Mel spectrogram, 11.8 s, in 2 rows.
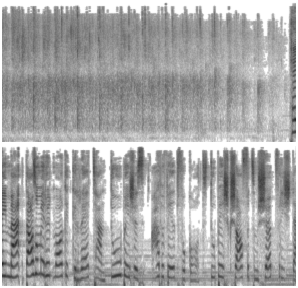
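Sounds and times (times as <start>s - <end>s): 
audience applause: 0.0s - 5.4s
speech: 5.8s - 11.7s.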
